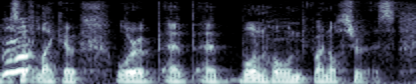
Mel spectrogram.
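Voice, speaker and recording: This man's voice sits fairly low in pitch. It comes across somewhat breathy. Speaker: game designer. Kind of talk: podcast conversation.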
